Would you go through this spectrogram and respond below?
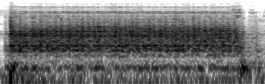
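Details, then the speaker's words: Cub Cadet mower idler pulley by the transmission, spun by hand: a rough, gritty rattling whirr from a worn bearing close to seizing, which risks burning the belt; run for now, with a replacement ready. "Bearings don't sound good on that one."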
